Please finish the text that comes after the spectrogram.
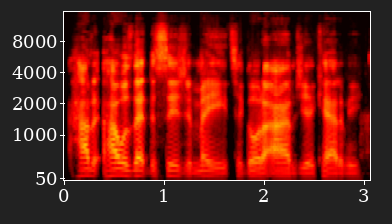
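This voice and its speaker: A man's voice: fairly low pitch, quick pace, no room sound. A man hosting a casual sports interview show over a video call with a headset, laid-back and chatty with frequent fillers. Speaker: sports talk show host. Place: indoor room, video call.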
